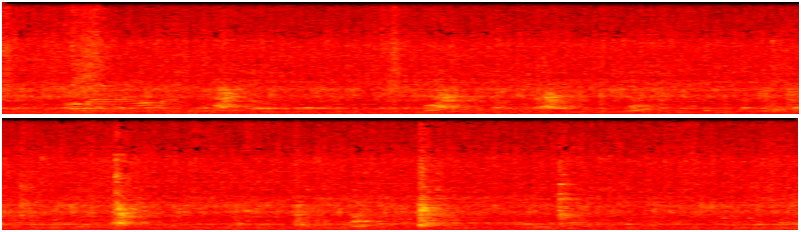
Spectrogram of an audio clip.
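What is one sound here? A metal gate latch rattles and clicks.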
